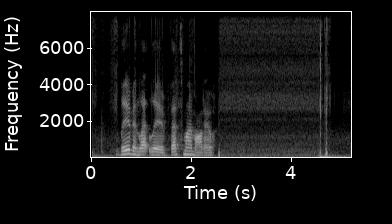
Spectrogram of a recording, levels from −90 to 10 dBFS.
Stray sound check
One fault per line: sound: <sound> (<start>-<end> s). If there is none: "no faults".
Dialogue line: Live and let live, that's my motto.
no faults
